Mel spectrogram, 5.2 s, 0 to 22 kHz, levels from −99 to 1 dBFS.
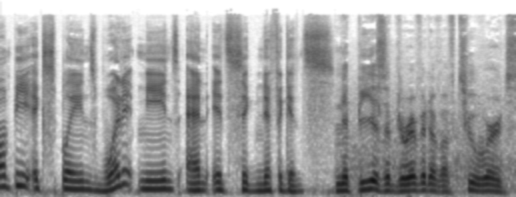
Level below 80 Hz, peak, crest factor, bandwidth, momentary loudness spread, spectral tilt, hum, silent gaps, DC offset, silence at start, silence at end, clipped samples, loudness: -48 dBFS; 0 dBFS; 14 dB; 16.5 kHz; 6 LU; -5.5 dB/octave; none; none; under 0.1%; 0 s; 0 s; under 0.1%; -15 LUFS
